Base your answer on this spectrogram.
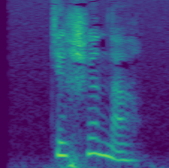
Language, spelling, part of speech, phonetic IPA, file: Russian, тишина, noun, [tʲɪʂɨˈna], Ru-тишина.ogg
- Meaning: silence, quietness, hush (the lack of any sound)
